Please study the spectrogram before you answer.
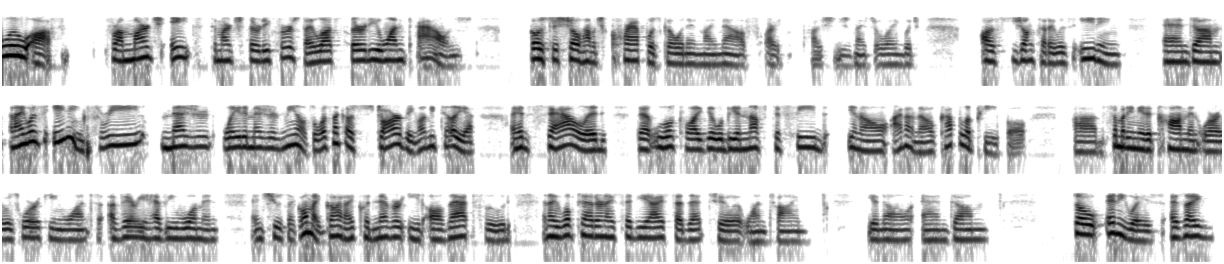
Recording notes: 100 Pounders Phone Meeting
